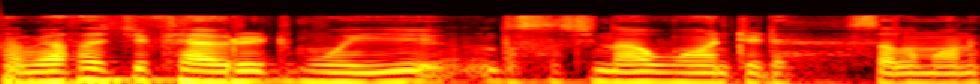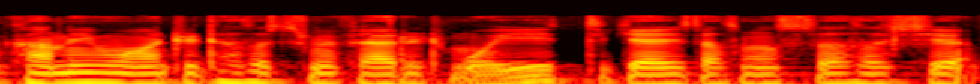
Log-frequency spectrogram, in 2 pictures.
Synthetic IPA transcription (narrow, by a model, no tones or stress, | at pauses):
mʲɐt̪ʰɐt͡ʃʰifʰʲeːʋɾiʈmoːjid̪ɐsɐt͡ʃʰinaʋãːɳʈiɖsɐlmaːnkʰaːniʋãːɳʈiɖɦɐs̬ɐt͡ʃʰimefʰʲeːʋɾiʈmo̰ːjḭt̪ikʲaːd͡ʒit̪ɐsmɐnsd̪ɐsɐt͡ʃʰi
